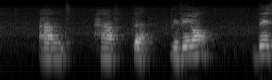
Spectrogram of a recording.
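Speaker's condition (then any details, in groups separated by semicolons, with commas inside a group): Cerebral palsy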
